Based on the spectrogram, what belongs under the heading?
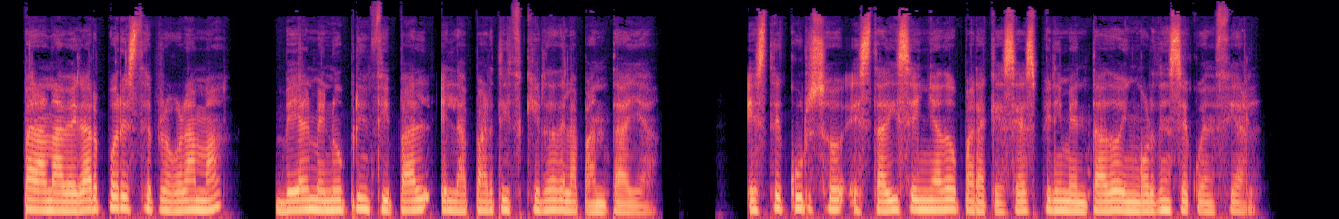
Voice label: Nachvertonung Film Sprecherin Spanisch

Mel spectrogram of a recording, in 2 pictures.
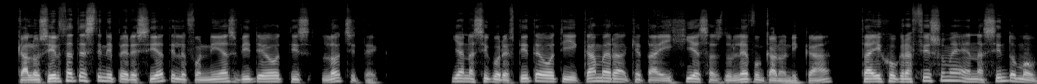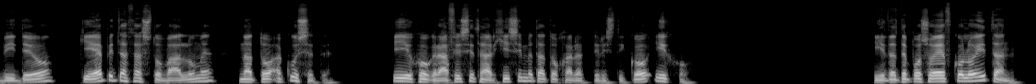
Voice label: Nachvertonung Film Sprecher Griechisch

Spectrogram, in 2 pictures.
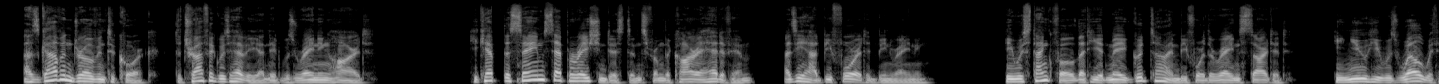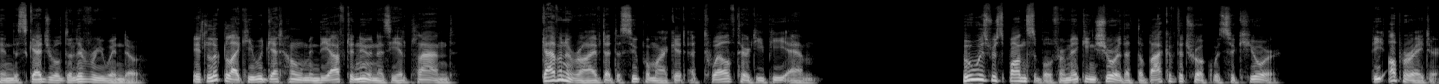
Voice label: Sprecher Englisch; Nachvertonung Film

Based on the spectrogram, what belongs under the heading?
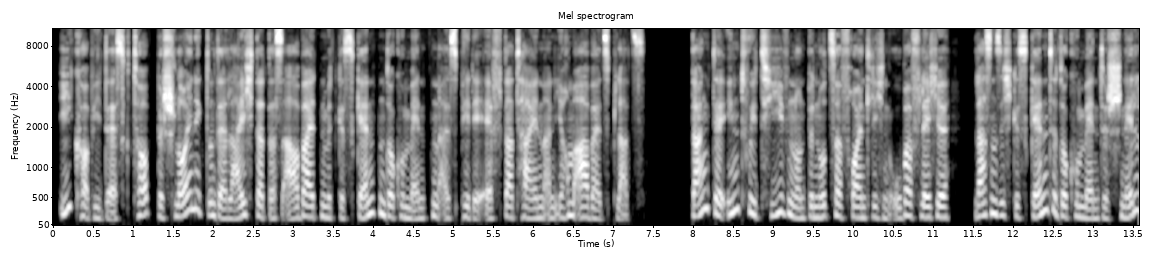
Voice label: Nachvertonung Film Sprecherin Deutsch

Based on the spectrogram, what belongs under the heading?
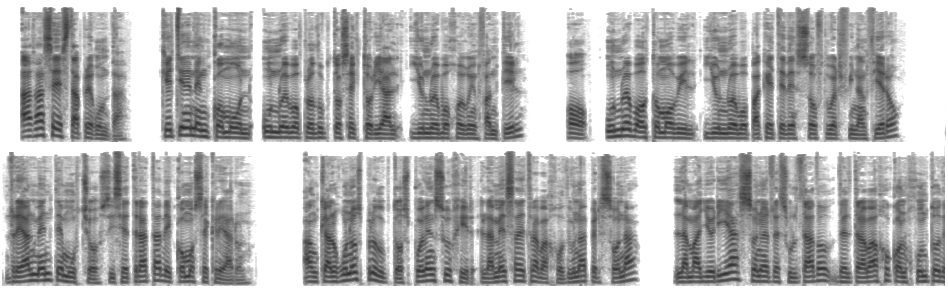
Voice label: Nachvertonung Film Sprecher Spanisch

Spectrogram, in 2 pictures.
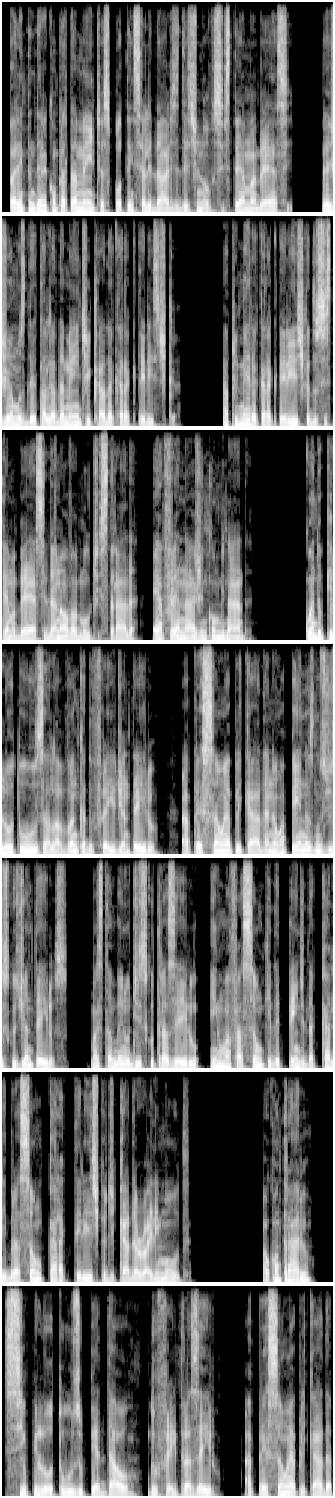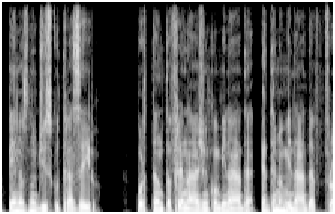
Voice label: Nachvertonung Film Sprecher Brasilianisches Portugiesisch

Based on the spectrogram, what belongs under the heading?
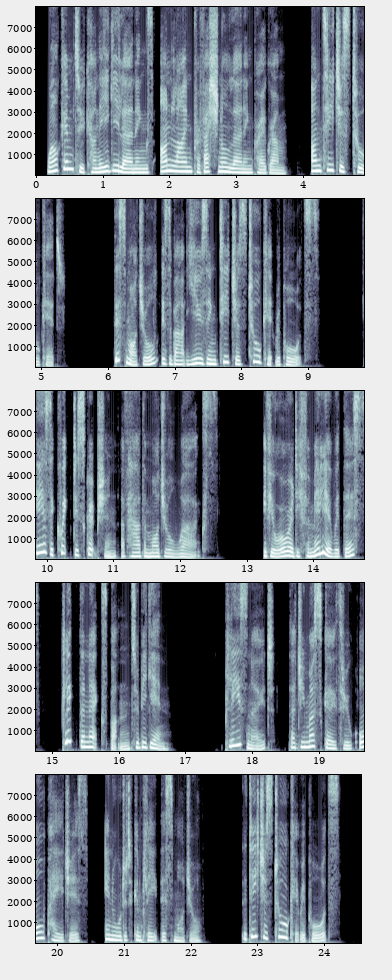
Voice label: Sprecherin Englisch UK; Nachvertonung Film

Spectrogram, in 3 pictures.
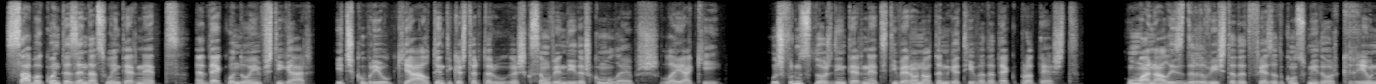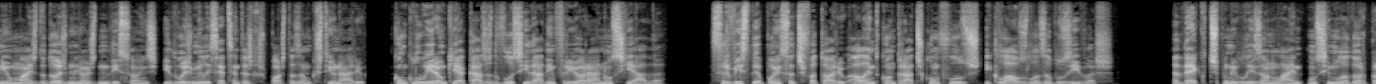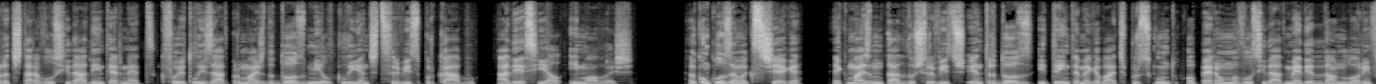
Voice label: Nachvertonung Film Sprecher Portugiesisch

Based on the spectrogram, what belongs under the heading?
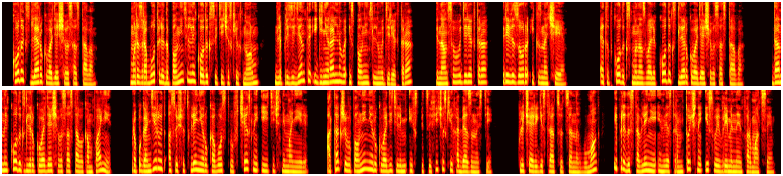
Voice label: Sprecherin Russisch; Nachvertonung Film

